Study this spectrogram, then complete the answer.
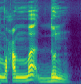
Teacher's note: ہم محسوس کر سکتے ہیں کہ ناک میں نون کی آواز جا رہی ہے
